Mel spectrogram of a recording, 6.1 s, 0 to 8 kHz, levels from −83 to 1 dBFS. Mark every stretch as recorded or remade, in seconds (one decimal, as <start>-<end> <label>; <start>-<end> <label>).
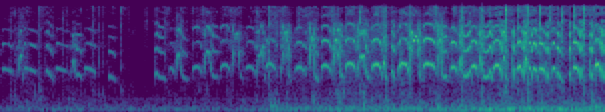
0.0-6.1 recorded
